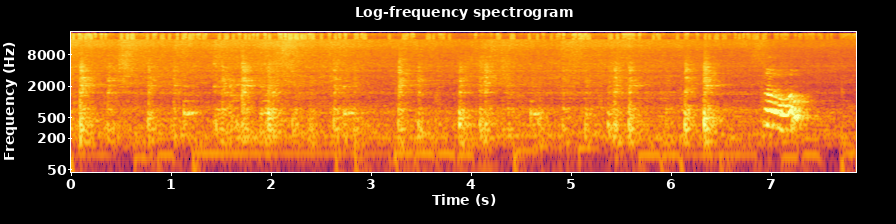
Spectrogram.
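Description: A spoon stirs githeri in a cooking pot, scraping and sloshing in repeated strokes over a low sizzle, fairly close and steady.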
